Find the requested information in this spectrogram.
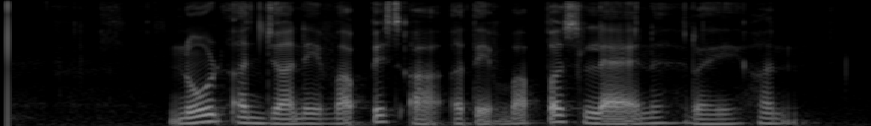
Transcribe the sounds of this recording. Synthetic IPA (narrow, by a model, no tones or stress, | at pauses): noːɽə̃ɲd͡ʒaːneʋa̰ːpəsa̰ːʔət̪ḛʋa̰ːpəslɛ̰ːnɾəɦehən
